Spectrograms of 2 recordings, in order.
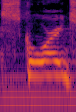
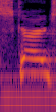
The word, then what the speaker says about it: scourge: and not even saying it's Scourge not scor it's eima as every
